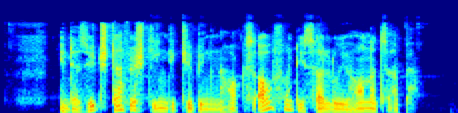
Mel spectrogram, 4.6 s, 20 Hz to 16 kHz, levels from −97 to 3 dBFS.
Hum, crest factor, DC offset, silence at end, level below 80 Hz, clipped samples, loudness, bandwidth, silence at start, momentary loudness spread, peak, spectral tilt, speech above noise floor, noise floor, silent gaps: none; 24 dB; under 0.1%; 0.45 s; -50 dBFS; under 0.1%; -28 LUFS; 9.6 kHz; 0.35 s; 9 LU; -6 dBFS; -4.5 dB/octave; 28 dB; -55 dBFS; none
